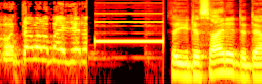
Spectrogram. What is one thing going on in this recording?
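A steady high beep sounds.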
